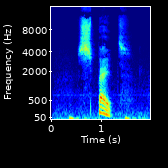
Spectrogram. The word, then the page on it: spijt: Dutch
